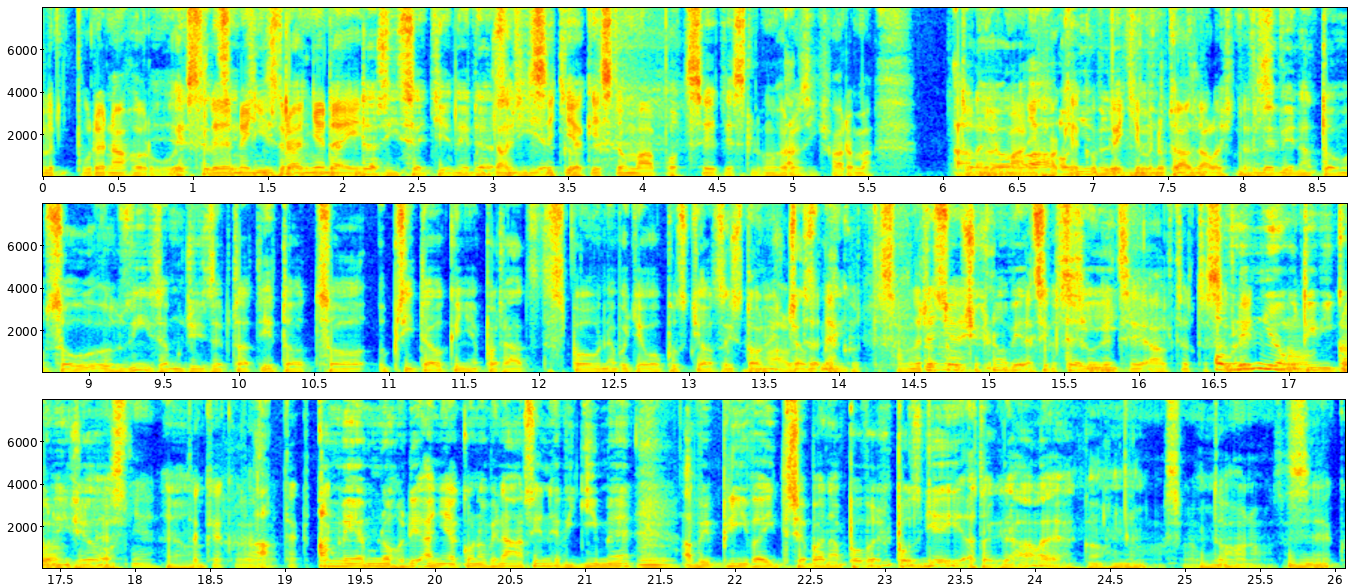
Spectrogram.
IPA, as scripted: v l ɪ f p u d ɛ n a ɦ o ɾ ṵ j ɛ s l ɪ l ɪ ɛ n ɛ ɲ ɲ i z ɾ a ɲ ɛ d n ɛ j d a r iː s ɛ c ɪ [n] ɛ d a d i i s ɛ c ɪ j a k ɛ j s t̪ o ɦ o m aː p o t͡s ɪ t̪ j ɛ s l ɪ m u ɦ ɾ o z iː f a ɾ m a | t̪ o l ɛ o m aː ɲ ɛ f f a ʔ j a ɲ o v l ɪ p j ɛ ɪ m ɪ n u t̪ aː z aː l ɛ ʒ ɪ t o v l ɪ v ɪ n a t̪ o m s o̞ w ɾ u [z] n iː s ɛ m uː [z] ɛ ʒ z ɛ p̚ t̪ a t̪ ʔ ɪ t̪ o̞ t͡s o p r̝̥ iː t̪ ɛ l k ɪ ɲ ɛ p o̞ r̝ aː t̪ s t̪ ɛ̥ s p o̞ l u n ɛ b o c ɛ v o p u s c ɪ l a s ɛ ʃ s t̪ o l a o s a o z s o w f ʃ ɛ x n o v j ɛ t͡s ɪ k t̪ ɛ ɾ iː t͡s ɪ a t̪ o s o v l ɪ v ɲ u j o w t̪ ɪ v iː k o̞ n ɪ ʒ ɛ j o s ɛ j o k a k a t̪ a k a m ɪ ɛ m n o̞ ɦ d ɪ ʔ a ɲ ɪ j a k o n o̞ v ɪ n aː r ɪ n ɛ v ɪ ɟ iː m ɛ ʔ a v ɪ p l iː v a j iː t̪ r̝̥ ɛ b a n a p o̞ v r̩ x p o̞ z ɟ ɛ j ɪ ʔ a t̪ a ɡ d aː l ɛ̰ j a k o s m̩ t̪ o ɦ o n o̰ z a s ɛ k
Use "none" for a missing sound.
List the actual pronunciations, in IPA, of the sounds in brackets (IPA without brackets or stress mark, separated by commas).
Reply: n, z, ʒ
